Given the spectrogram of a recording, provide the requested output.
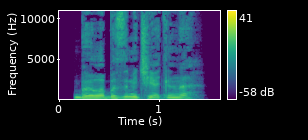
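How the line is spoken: Strained breathy exhale. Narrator (Russian): выдохнул я, чувствуя невероятную перегрузку

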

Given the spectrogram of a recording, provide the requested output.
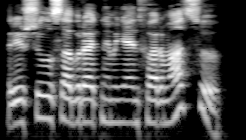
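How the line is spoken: Snorting smirk. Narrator (Russian): хмыкнул

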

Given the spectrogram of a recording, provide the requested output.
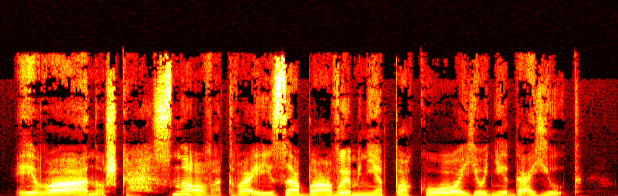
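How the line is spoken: Creaky, unpleasant voice. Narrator (Russian): проскрипела неприятным голосом Видана

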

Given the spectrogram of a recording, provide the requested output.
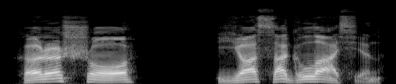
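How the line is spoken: Furious, through gritted teeth. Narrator (Russian): яростно процедил Макфей сквозь зубы

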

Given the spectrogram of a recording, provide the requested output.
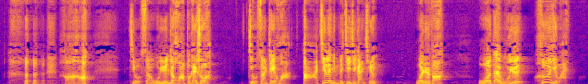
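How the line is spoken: Cheerful laughing. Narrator (Chinese): 关山林笑呵呵地说

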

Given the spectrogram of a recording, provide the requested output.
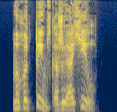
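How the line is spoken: Indignant yell. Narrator (Russian): возмущенно заорал пацан

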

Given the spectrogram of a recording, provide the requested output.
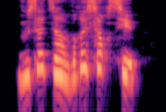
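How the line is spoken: Exclaimed. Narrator (French): s'écria Rose

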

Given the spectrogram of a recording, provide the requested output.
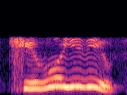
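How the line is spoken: Irritated snap. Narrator (Russian): рявкнула я, плохо сдерживая раздражение

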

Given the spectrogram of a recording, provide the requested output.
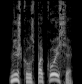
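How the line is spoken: Laughing loudly. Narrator (Russian): захохотал

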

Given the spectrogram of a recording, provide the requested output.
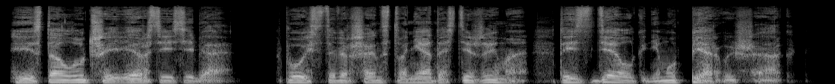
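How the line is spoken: Joyful growl. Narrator (Russian): радостно прорычал Сюэнь

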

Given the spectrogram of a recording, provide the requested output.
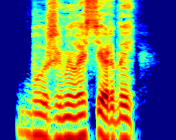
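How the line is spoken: Muttered. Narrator (Russian): пробормотала мамаша

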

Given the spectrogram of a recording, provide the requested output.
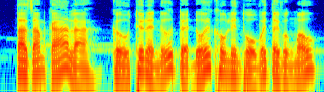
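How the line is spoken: Bursting laughter. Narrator (Vietnamese): Diệp Chi Thu bật cười

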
